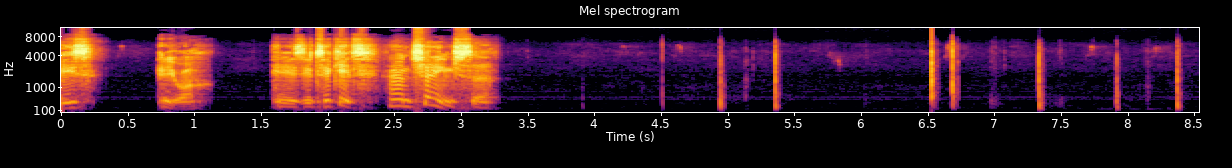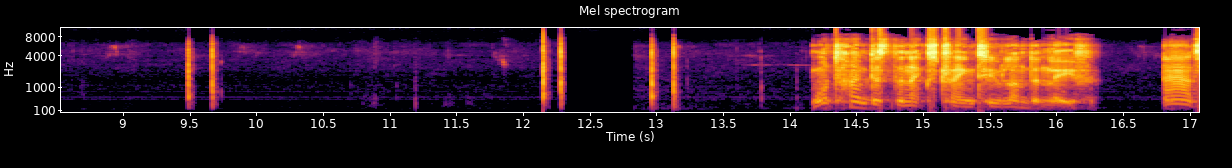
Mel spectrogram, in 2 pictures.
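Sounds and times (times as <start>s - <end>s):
faint steady hum: 0.0s - 12.1s.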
